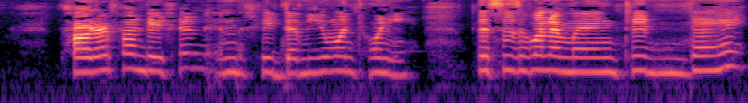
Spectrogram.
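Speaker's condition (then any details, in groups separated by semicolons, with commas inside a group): Cerebral palsy, spastic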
